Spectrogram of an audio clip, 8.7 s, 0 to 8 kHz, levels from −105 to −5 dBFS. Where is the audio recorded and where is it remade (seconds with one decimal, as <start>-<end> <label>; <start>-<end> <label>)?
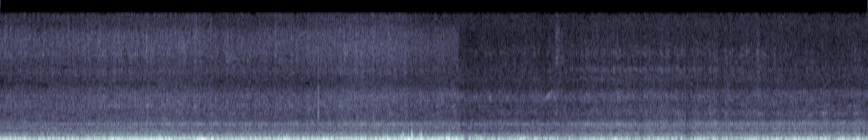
0.0-8.7 recorded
